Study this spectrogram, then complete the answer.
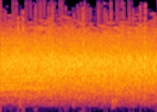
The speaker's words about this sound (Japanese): もっと拍手が足りない、拍手が足りない。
